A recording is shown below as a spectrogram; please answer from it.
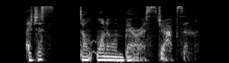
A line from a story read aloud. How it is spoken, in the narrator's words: she whispered, getting to the truth of the matter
